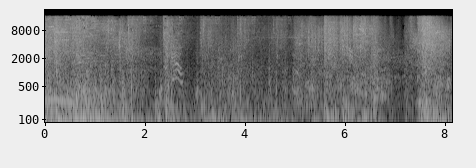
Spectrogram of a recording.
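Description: Magic spells whoosh and crackle in a fast video game battle.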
